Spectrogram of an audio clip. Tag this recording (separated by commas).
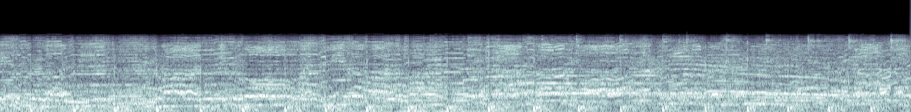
Music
